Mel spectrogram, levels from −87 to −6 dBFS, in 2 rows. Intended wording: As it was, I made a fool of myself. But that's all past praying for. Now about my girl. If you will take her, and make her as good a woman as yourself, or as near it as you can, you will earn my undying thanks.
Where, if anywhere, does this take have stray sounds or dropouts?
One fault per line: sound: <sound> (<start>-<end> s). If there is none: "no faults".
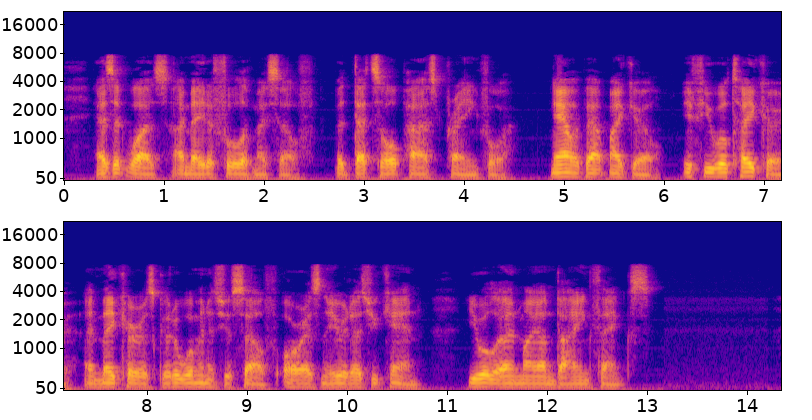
no faults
